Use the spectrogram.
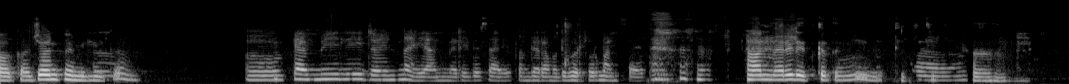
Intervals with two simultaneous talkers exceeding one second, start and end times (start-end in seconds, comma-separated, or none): none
